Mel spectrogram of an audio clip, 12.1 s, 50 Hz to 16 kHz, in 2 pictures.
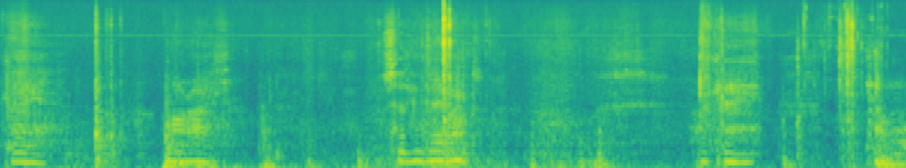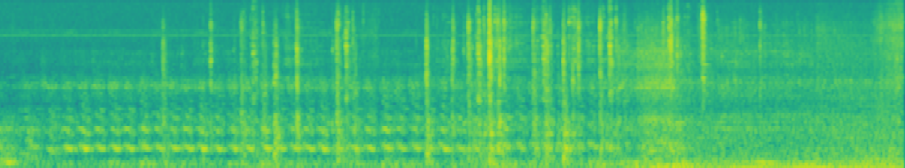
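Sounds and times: starter motor cranking: 5.6 - 11.0.

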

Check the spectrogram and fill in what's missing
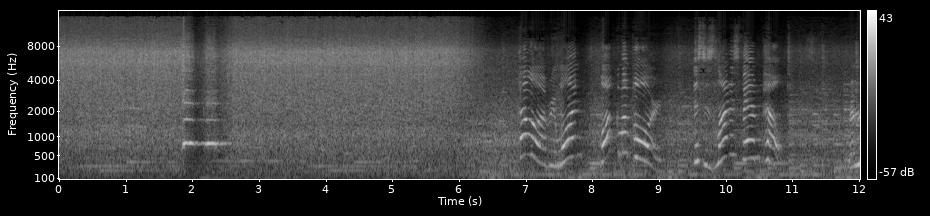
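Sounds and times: locomotive whistle blast: 1.8 - 2.8.

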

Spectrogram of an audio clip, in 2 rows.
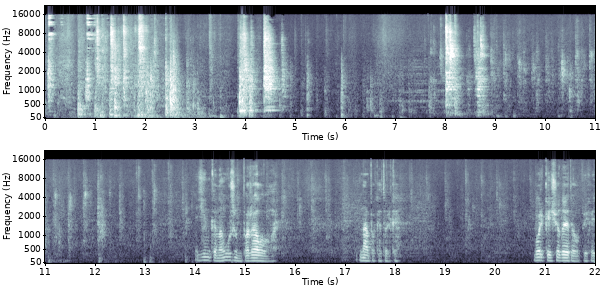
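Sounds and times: pig chomping: 8.0 - 22.0.

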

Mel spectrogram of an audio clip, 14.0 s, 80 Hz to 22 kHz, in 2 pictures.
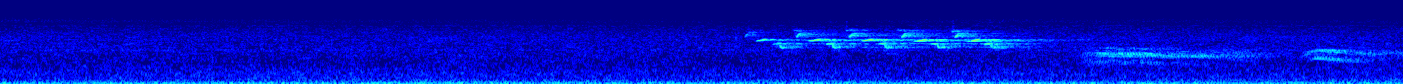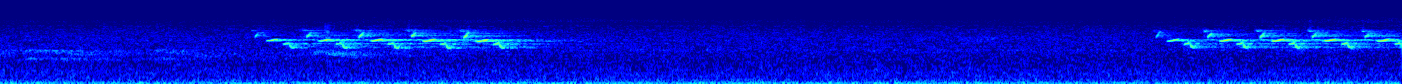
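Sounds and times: lower rough bird call: 4.4 - 8.0.

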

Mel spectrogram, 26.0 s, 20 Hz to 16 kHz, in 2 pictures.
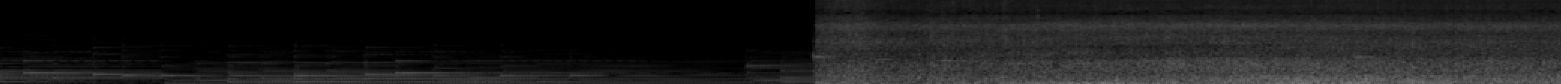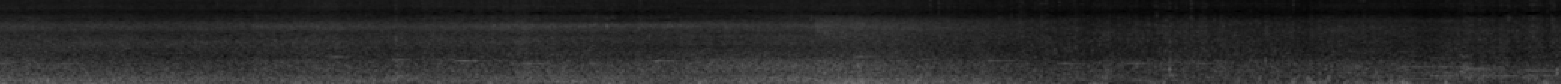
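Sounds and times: surf washing against rocks: 6.8 - 26.0.

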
